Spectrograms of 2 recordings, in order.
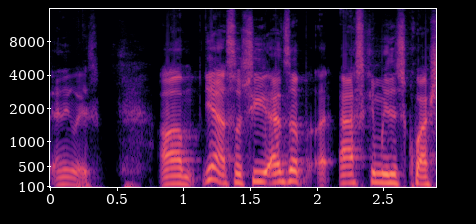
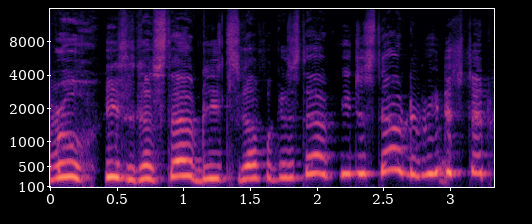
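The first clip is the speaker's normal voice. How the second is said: rising higher and higher in panic; freaking out; 9 semitones higher than usual. Retold or imitated. Telling friends about the stabbing, panicked and getting higher. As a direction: spill it out, more shocked each line. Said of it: "losing my shit".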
